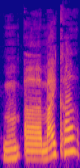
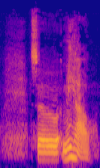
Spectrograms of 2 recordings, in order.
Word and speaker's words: Michał: Micah or Michael from Poland. Hi, Kevin. My name is Michał. Okay, so Michał. That's how you pronounce it.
